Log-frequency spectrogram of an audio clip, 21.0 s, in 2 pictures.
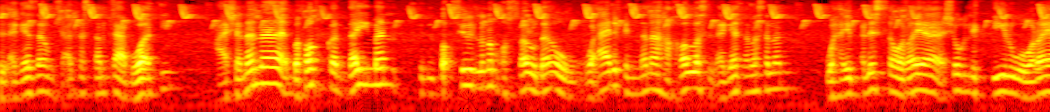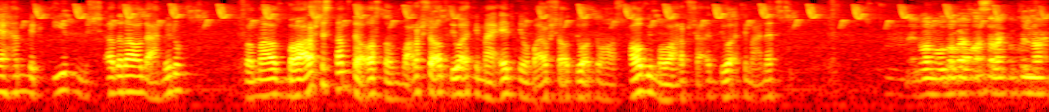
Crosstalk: none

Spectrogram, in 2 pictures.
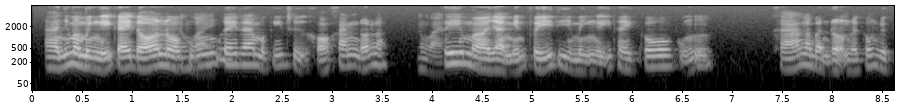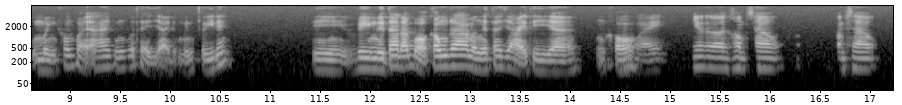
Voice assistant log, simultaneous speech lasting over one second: none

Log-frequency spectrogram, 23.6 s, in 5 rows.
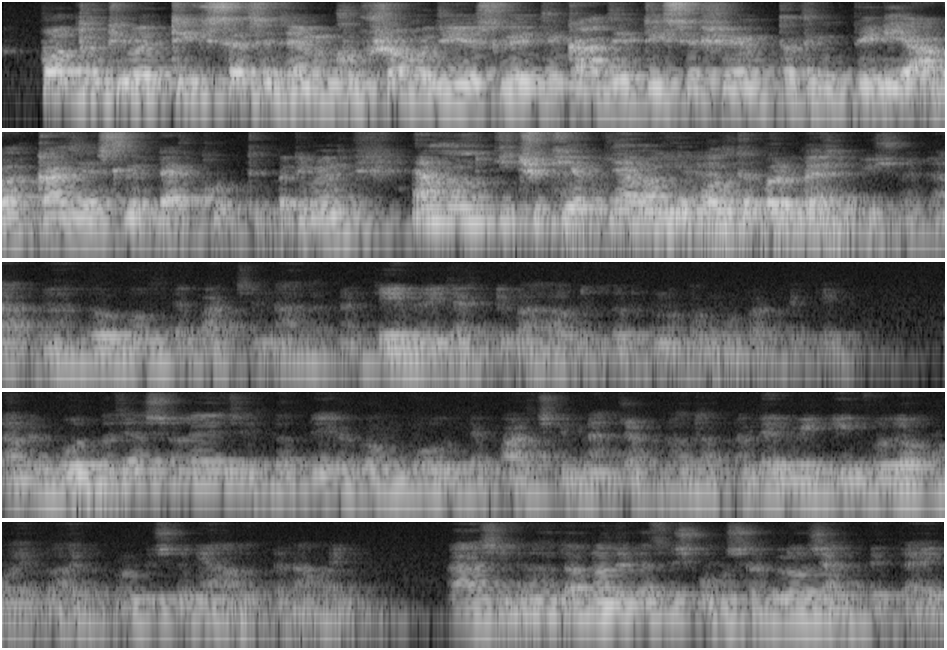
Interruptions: present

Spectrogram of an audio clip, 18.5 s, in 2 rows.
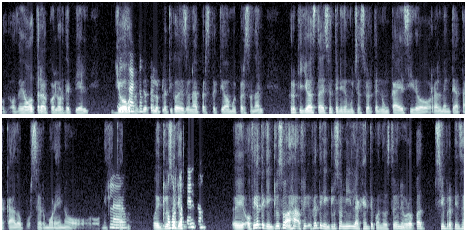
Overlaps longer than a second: none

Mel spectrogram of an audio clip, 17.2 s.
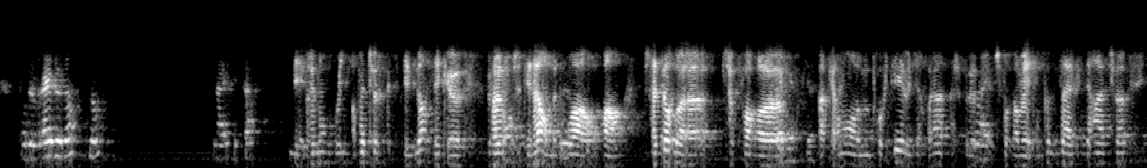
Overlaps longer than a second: none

